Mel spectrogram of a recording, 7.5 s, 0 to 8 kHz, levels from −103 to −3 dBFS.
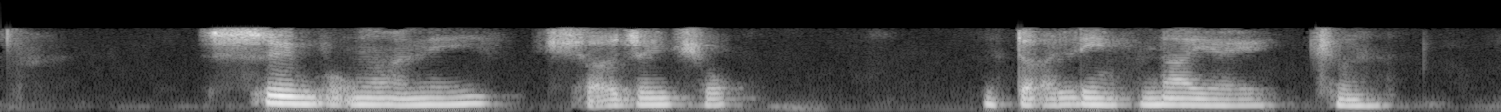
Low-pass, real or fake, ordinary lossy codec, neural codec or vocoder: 7.2 kHz; fake; AAC, 16 kbps; codec, 24 kHz, 0.9 kbps, WavTokenizer, large speech release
